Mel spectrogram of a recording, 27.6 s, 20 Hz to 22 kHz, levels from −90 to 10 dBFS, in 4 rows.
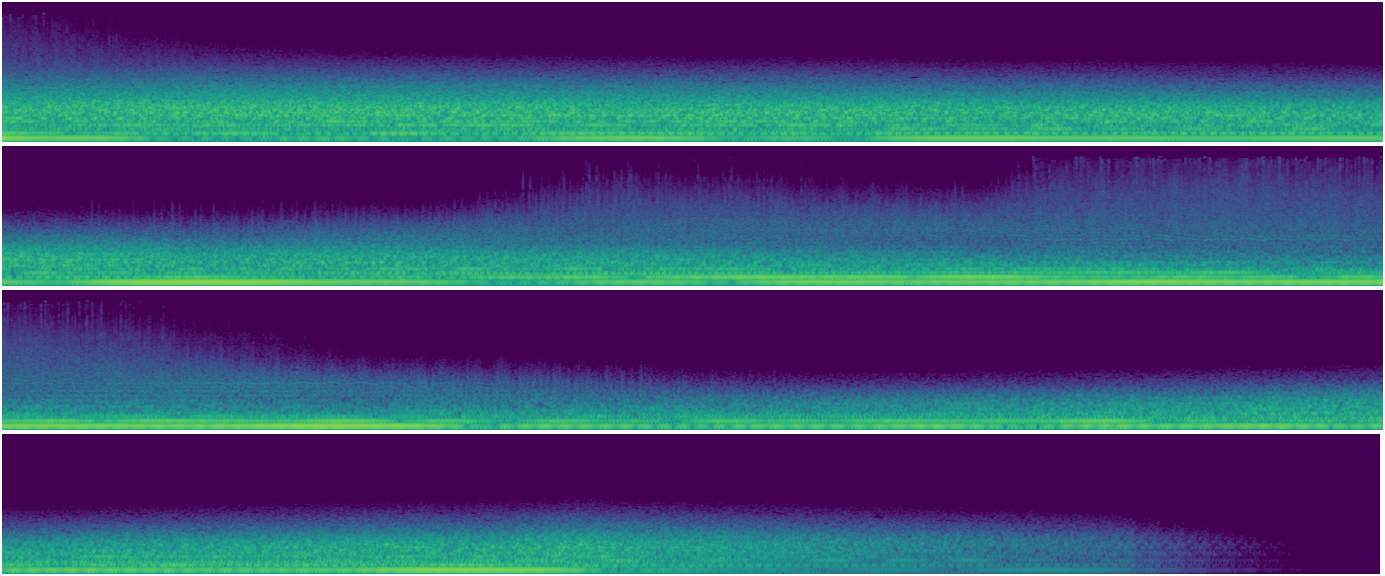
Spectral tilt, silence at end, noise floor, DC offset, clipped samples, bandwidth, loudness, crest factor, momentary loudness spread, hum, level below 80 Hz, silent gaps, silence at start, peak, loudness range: -11 dB/octave; 1.65 s; -88 dBFS; under 0.1%; under 0.1%; 3.5 kHz; -17 LUFS; 14 dB; 8 LU; none; -38 dBFS; none; 0 s; -2 dBFS; 5 LU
